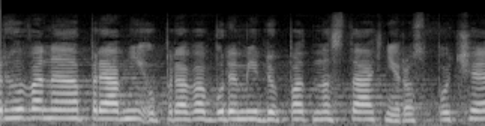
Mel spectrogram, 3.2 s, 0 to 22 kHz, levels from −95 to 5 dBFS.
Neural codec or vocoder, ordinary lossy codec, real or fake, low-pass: none; AAC, 64 kbps; real; 14.4 kHz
